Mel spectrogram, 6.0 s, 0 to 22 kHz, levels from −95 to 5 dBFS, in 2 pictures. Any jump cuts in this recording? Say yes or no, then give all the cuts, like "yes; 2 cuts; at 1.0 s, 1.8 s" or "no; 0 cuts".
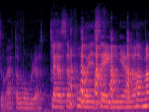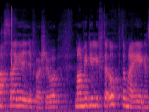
yes; 2 cuts; at 1.0 s, 2.7 s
